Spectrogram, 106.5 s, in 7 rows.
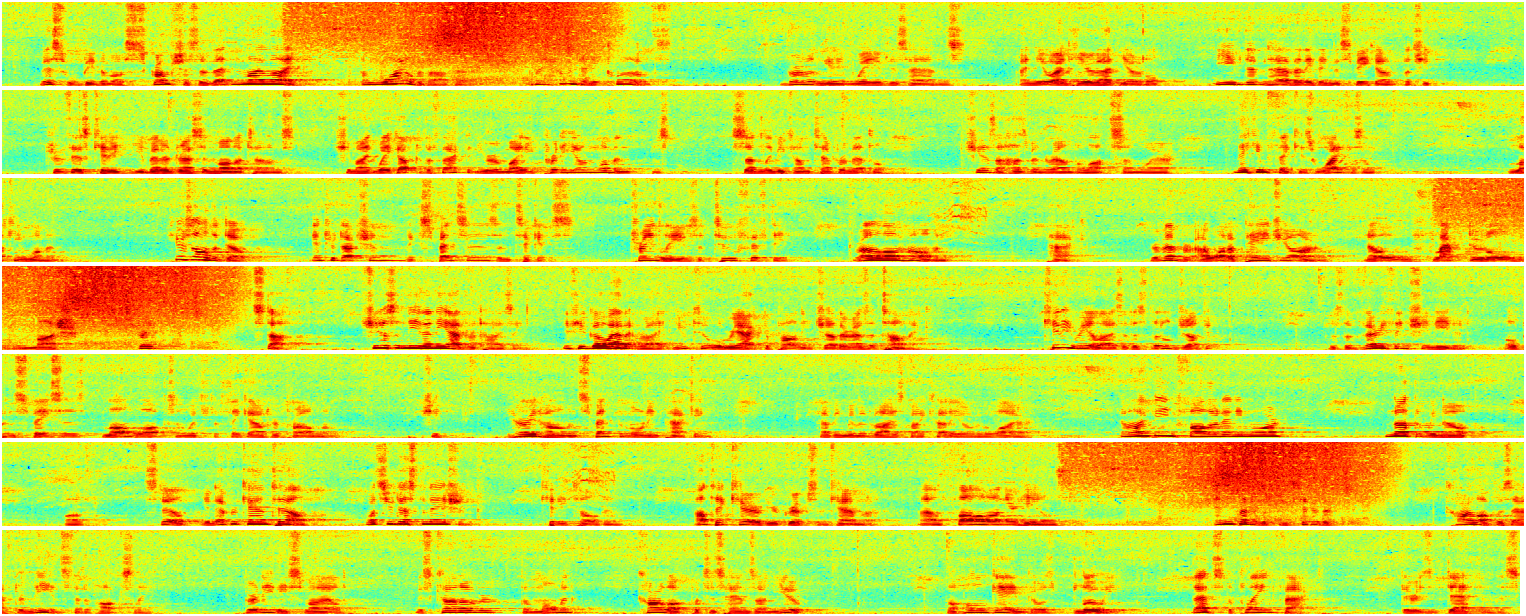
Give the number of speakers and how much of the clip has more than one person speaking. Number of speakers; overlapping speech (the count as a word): one, no overlap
